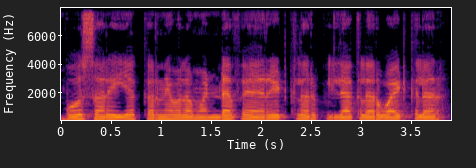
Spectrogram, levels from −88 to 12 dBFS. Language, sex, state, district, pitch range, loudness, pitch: Hindi, male, Jharkhand, Ranchi, 145-150 Hz, -17 LUFS, 145 Hz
